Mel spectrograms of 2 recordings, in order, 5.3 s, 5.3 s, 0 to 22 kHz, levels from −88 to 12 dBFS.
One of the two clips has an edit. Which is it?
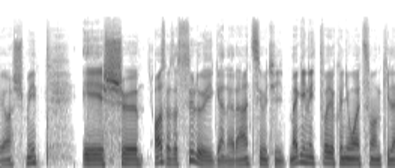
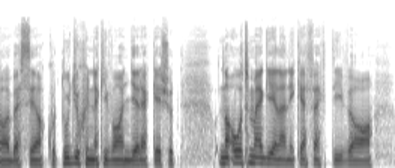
first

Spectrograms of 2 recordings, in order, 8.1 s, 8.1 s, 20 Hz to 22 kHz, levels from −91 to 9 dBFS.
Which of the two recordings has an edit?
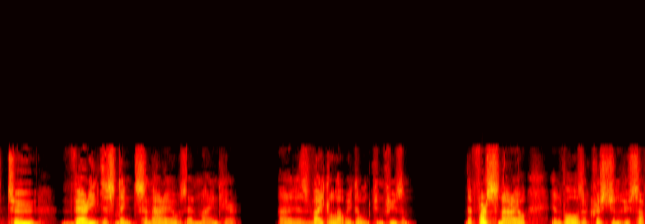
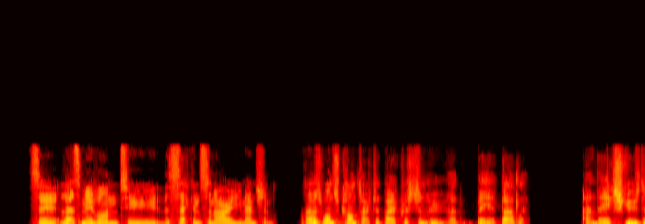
second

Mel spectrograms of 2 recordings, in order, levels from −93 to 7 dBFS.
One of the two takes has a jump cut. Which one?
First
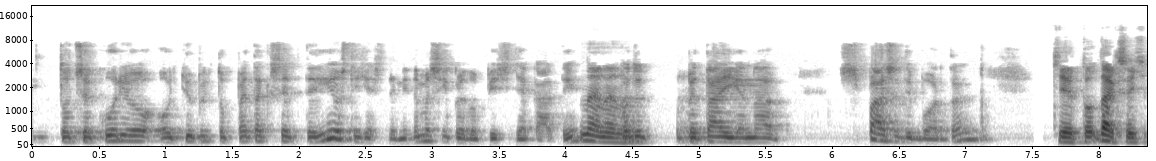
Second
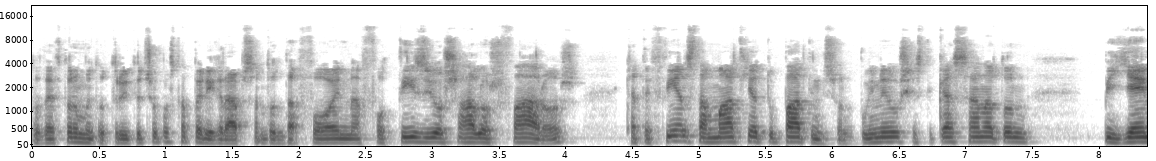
second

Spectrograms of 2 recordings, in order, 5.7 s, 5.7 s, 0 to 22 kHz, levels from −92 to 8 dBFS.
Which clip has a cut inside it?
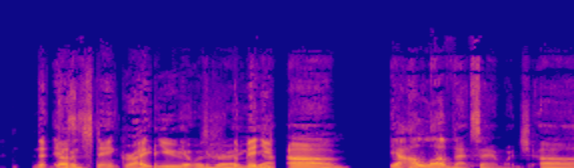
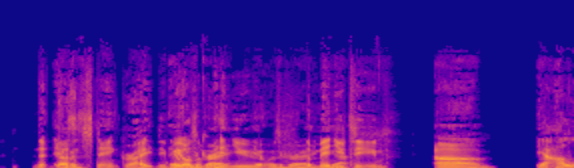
first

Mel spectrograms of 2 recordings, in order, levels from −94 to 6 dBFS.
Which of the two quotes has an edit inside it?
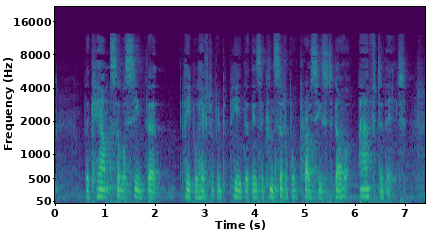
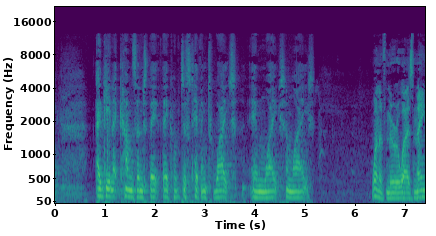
first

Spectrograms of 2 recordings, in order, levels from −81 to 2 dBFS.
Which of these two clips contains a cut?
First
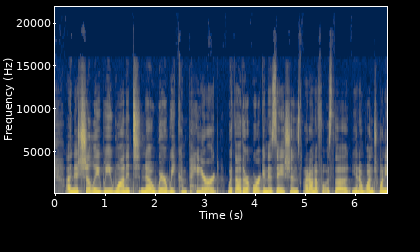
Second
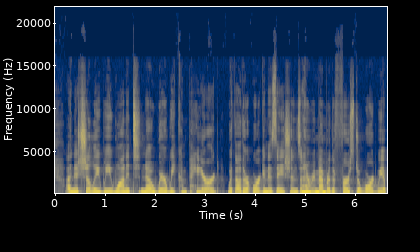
first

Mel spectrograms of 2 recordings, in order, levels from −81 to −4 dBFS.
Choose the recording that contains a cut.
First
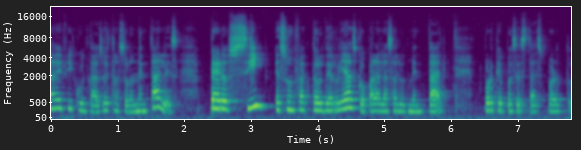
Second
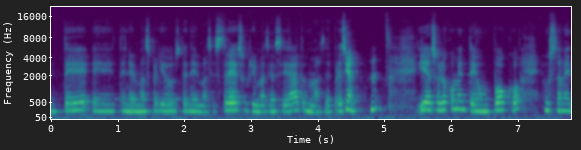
second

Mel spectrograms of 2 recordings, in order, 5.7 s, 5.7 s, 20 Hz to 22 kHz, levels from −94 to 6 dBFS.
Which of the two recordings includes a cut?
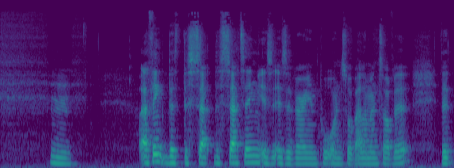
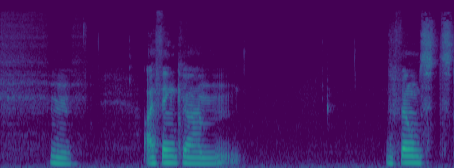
first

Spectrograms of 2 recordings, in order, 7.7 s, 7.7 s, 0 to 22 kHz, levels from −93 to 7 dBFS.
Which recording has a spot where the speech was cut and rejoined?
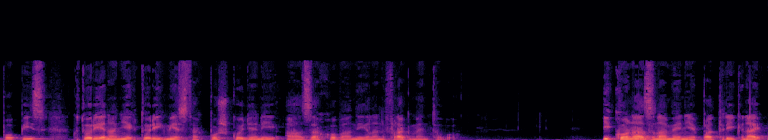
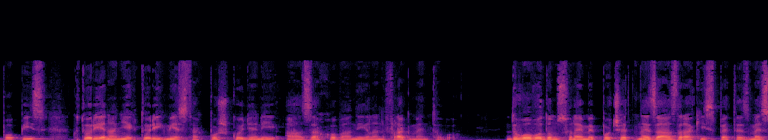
second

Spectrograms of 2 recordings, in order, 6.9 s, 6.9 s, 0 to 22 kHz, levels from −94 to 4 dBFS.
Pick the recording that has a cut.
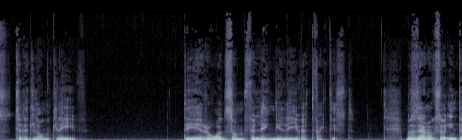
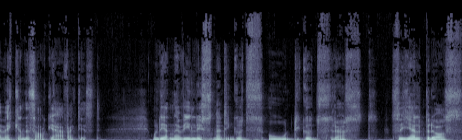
second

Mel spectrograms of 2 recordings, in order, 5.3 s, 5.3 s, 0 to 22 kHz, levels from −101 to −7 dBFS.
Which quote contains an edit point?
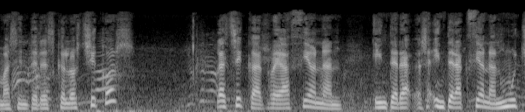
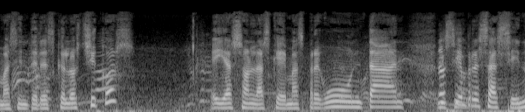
second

